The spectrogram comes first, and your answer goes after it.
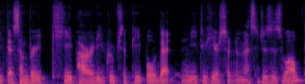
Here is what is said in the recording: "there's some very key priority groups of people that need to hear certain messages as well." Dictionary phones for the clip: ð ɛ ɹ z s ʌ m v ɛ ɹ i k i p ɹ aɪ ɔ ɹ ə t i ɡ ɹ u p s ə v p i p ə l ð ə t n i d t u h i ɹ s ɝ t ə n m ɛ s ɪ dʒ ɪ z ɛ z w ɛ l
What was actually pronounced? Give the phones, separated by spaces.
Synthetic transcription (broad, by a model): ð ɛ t s ʌ m v ɛ ɹ i k i p aɪ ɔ ɹ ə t i ɡ ɹ u p s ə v p i p ə l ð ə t n i d t u h i ɹ s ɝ t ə n m ɛ s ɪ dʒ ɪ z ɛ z w ɛ l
